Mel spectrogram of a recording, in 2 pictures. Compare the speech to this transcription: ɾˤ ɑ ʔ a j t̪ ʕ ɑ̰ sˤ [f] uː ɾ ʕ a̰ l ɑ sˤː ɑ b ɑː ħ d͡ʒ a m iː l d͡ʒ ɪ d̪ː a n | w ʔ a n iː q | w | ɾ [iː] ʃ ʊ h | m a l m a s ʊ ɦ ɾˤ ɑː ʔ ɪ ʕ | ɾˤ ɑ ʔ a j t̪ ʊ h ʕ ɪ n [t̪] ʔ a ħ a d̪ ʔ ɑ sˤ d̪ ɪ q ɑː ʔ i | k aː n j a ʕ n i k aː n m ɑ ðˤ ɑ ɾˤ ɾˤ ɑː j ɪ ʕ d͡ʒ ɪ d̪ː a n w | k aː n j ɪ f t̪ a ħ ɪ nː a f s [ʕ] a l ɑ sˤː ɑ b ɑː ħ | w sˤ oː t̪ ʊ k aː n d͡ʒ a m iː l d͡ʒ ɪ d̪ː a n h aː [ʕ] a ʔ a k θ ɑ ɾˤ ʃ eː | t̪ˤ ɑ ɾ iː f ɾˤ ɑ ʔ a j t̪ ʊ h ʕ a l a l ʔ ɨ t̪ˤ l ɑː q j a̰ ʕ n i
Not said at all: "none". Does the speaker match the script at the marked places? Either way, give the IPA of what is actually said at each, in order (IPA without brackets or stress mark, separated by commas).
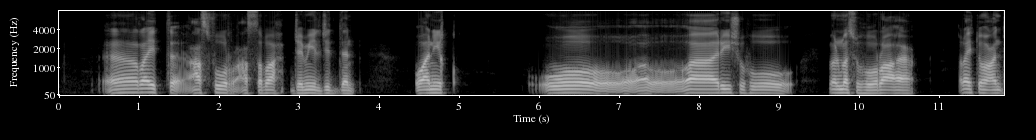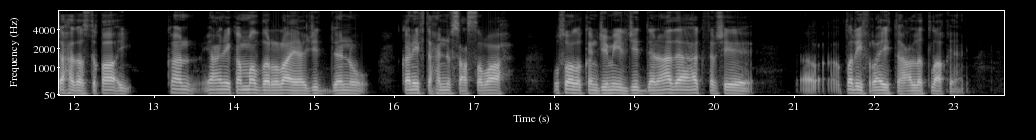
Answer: f, iː, d̪, ʕ, ð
